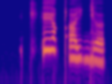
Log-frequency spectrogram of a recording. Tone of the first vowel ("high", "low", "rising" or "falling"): high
